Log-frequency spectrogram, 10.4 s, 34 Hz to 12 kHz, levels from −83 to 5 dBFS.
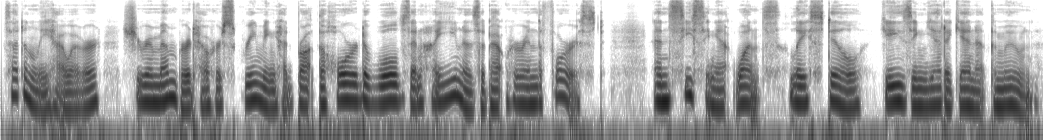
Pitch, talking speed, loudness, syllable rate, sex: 160 Hz, 185 wpm, -18 LUFS, 5.1 syllables/s, female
